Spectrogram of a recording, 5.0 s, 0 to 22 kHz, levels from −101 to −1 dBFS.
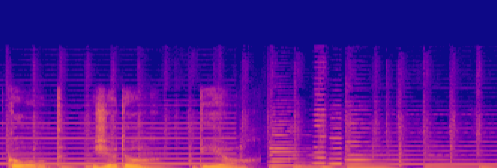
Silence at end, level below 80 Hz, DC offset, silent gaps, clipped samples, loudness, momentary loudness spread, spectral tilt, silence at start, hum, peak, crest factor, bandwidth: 0 s; -70 dBFS; under 0.1%; none; under 0.1%; -29 LUFS; 19 LU; -6 dB/octave; 0 s; none; -12 dBFS; 18 dB; 11.5 kHz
